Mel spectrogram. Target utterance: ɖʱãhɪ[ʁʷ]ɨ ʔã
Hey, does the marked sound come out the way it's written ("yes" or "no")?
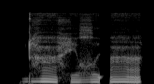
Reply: yes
